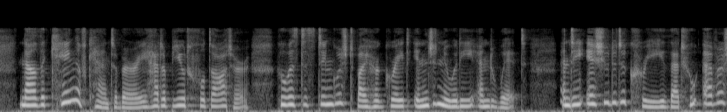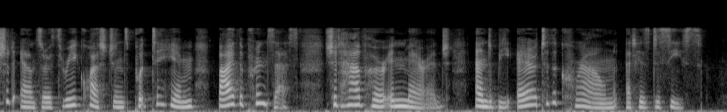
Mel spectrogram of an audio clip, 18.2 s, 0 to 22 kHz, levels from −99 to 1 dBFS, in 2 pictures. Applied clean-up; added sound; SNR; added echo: none; none; none; none.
